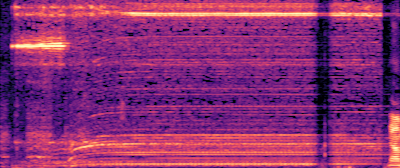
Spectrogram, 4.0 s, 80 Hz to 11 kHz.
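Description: Brushless outrunner motor driven by an ESC spinning up: a whine that rises in pitch about 0.7 s in, then holds steady and drops away about three seconds in.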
